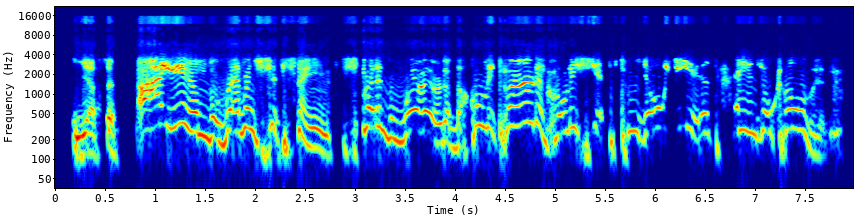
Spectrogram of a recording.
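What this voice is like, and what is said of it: Put-on character preacher voice. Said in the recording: “I do a voice, sorry.”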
